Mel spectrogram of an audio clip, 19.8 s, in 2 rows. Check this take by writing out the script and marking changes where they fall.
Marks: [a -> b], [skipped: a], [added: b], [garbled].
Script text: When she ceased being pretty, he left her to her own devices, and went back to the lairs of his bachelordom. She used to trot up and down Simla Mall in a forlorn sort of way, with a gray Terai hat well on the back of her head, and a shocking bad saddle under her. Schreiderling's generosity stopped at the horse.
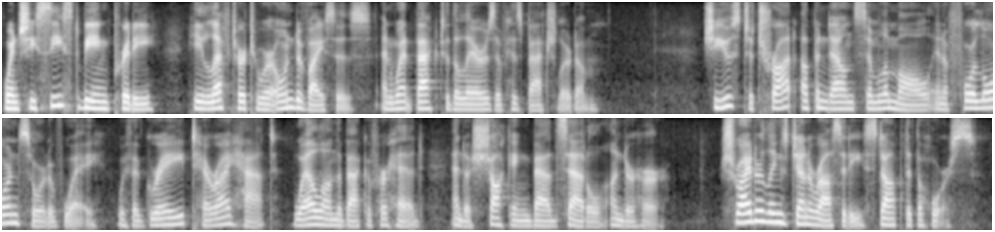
When she ceased being pretty, he left her to her own devices, and went back to the lairs of his bachelordom. She used to trot up and down Simla Mall in a forlorn sort of way, with a gray Terai hat well on the back of her head, and a shocking bad saddle under her. Schreiderling's generosity stopped at the horse.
